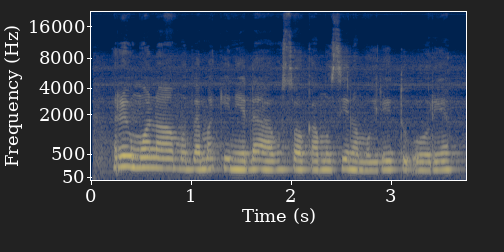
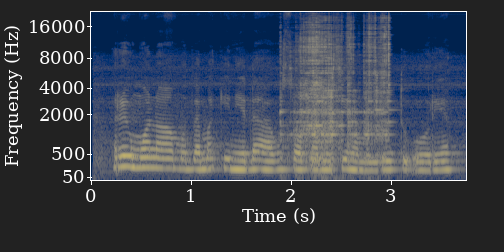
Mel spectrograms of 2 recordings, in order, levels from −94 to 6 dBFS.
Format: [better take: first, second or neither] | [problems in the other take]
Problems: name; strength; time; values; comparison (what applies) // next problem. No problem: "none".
first | background sound (Dishes, pots, and pans / Glass); 2 dB below the speech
